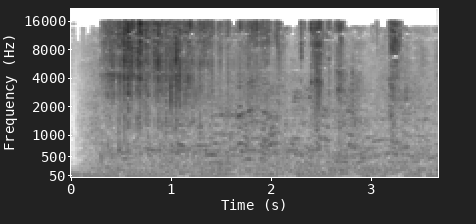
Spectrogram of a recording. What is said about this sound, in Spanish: Eso es, así es como suena un torrezno cuando lo introduces en la boca y le das un mordisco. Pero te habrás dado cuenta también de que así, de esta forma, no cruje cualquier torrezno.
